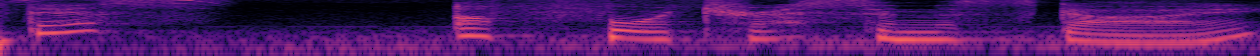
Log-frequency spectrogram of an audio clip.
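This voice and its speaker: Using a put-on character voice at a medium pitch, a woman speaks over clear background noise. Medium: video game. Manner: lofty, formal.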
